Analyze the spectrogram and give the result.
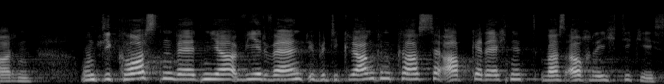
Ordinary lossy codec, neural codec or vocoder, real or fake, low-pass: none; none; real; 10.8 kHz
